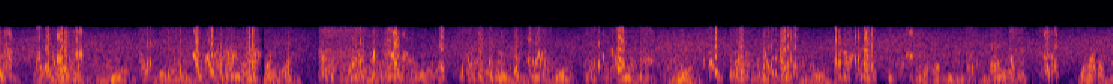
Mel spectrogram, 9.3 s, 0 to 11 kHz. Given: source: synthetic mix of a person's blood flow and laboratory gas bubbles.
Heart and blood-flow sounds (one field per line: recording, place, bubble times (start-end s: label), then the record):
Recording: Doppler ultrasound of blood flow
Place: precordium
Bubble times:
0.00-0.11 s: bubbles
0.20-0.70 s: bubbles
1.15-1.29 s: bubbles
1.34-2.20 s: bubbles
2.35-2.47 s: bubbles
2.65-3.47 s: bubbles
3.62-3.74 s: bubbles
3.81-4.36 s: bubbles
4.38-4.61 s: bubbles
4.86-5.46 s: bubbles
5.83-6.03 s: bubbles
6.08-6.67 s: bubbles
6.92-7.32 s: bubbles
7.38-7.75 s: bubbles
8.04-8.15 s: bubbles
8.19-8.56 s: bubbles
8.65-8.83 s: bubbles
9.25-9.29 s: bubbles
From the record:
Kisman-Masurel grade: 342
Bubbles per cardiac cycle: rolling drumbeat, 9 or more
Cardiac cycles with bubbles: 100%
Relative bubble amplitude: moderate (0.250 to 0.450)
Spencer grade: 3 (all of the cardiac periods contain showers or single bubble signals, but not dominating or overriding the cardiac motion signals)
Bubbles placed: only in the low amplitude regions of the cardiac cycle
